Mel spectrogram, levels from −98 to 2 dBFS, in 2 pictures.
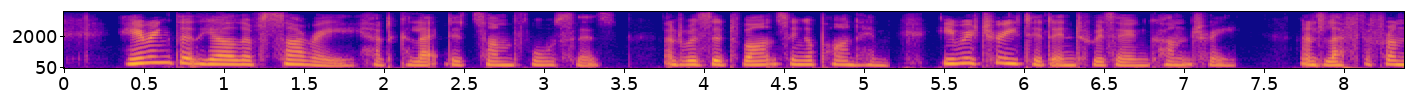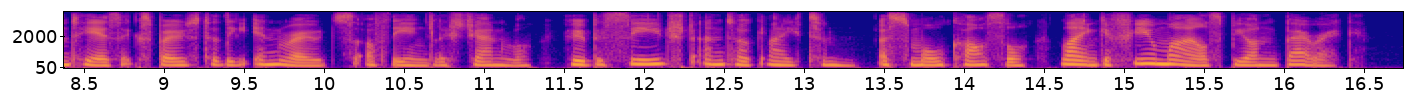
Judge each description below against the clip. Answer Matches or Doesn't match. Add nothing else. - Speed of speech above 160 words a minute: Matches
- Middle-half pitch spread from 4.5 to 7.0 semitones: Doesn't match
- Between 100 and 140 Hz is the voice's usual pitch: Doesn't match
